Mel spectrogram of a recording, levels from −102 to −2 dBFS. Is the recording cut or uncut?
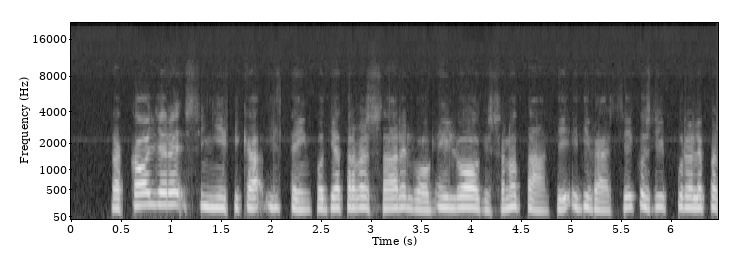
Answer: cut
